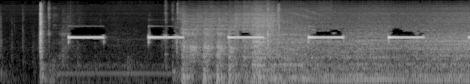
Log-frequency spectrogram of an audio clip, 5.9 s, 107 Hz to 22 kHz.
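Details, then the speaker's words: 2006 Honda CR-V 2.4 L, 113,000 miles, first start after starter replacement: chime beeps about once a second, then a short crank and the engine catches cleanly and settles; starter and start normal. "All right, first time I heard it run."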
